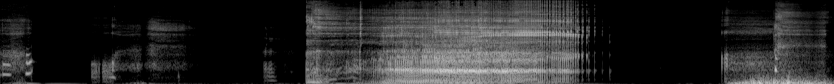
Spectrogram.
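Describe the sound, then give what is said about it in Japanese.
A long, loud, rumbling burp drawn out for several seconds, followed after a brief pause by a second shorter burp, with no talking. “はーい、射精専用エロゲップでおもらしどうぞ。”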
